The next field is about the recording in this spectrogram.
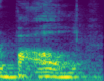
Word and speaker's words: Baal: Elijah goes, "I'm the only one that hasn't bowed to Baal," or Baal, as I found out it's supposed to be pronounced.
